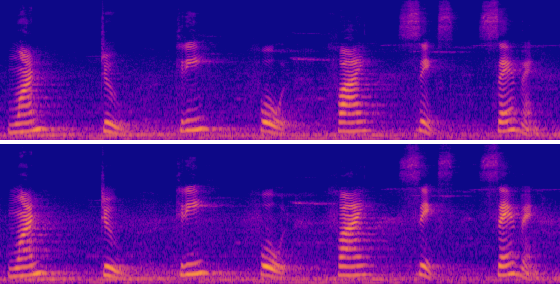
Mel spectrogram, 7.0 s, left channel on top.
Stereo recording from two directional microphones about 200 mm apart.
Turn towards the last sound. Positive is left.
turn(degrees=10)  # may be behind; listen again after turning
